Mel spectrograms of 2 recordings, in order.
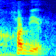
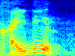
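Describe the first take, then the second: First: The first vowel is an open 'a' sound. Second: The first vowel is an 'ai' diphthong. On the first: This is the Arabic pronunciation used in the hadith. "sebutannya Khadir" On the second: This is how some other people read it. "Ada orang baca Khaidir"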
